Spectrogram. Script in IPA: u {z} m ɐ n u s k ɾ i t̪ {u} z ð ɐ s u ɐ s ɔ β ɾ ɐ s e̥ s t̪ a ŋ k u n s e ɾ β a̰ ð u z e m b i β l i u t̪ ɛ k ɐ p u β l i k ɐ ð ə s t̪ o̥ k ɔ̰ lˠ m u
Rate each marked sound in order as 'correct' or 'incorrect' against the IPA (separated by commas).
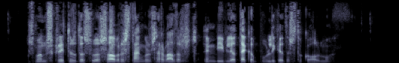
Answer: correct, correct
